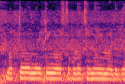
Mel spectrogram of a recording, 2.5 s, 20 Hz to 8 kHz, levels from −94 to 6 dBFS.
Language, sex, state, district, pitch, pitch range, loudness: Kannada, male, Karnataka, Koppal, 145 Hz, 145-150 Hz, -11 LUFS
